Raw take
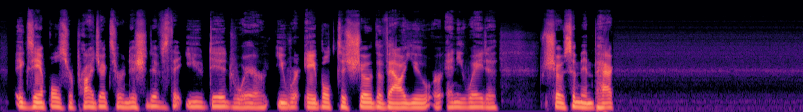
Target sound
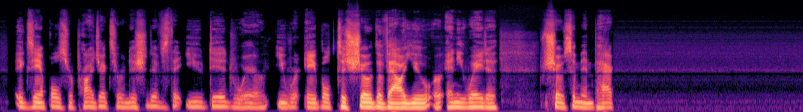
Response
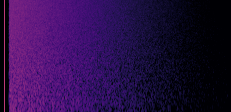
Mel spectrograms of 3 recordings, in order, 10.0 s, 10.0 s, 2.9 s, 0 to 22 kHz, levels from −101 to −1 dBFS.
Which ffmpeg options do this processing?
-filter_complex "[0:a]asplit=3[s0][s1][s2];[s0]afade=t=out:st=4.19:d=0.02[s3];[s1]acontrast=81,afade=t=in:st=4.19:d=0.02,afade=t=out:st=6.94:d=0.02[s4];[s2]afade=t=in:st=6.94:d=0.02[s5];[s3][s4][s5]amix=inputs=3:normalize=0,asuperstop=centerf=1600:order=4:qfactor=3.1,volume=1.58"

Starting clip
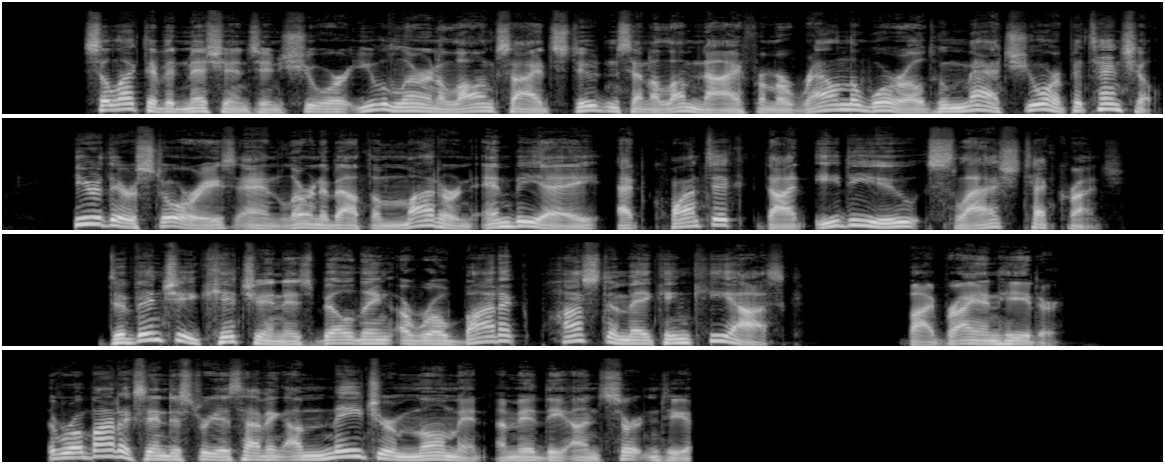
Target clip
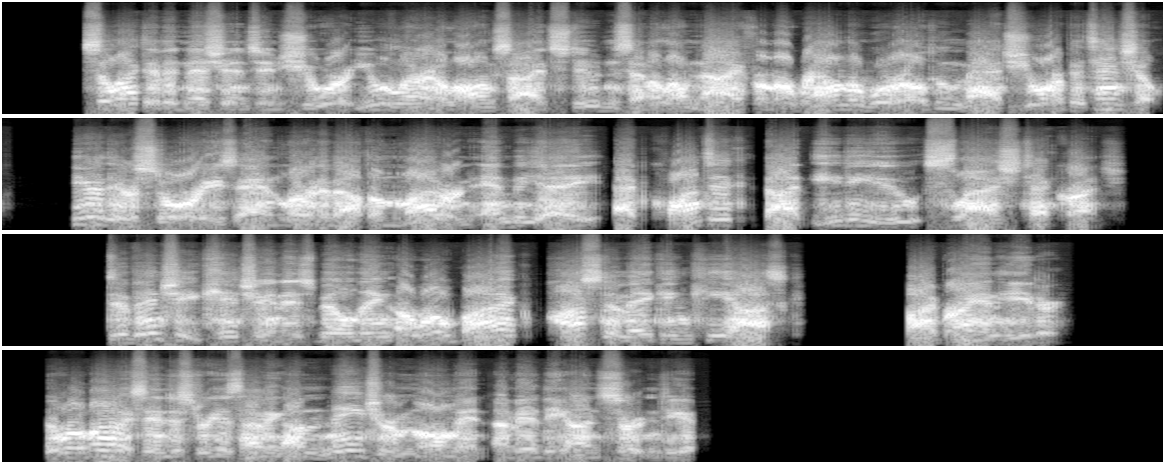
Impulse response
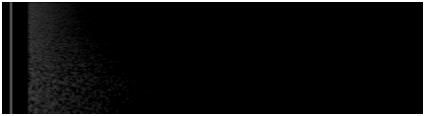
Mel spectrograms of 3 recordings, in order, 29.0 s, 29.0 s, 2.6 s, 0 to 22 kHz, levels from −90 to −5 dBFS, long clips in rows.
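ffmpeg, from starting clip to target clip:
-filter_complex "[0:a]afftfilt=real='re':imag='-im':win_size=2048:overlap=0.75,apsyclip=37.6,asplit=2[s0][s1];[s1]acompressor=threshold=0.251:ratio=6,volume=0.891[s2];[s0][s2]amix=inputs=2:normalize=0,highpass=f=920:t=q:w=6.2,asoftclip=type=tanh:threshold=0.944,agate=range=0.0126:threshold=0.0794:ratio=16:detection=peak,volume=0.891"

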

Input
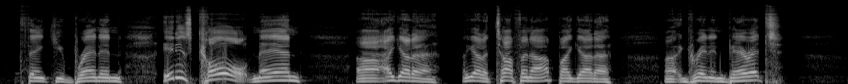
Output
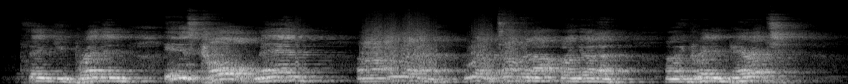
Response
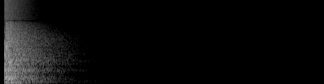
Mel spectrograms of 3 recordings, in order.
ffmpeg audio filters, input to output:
-filter_complex "[1:a]atrim=start_sample=2205[s0];[0:a][s0]afir=irnorm=-1:irlink=0,asettb=1/sr,asplit=3[s1][s2][s3];[s1]atrim=end=2.954[s4];[s2]atrim=start=2.95:end=5.27,asetpts=PTS-STARTPTS,afade=t=in:d=0.004:c=qsin,afade=t=out:st=2.316:d=0.004:c=qsin,volume=0.944,asoftclip=hard,volume=1.06[s5];[s3]atrim=start=5.266[s6];[s4][s5]acrossfade=d=0.004:c1=hsin:c2=qsin[s7];[s7][s6]acrossfade=d=0.004:c1=qsin:c2=hsin,volume=0.126"

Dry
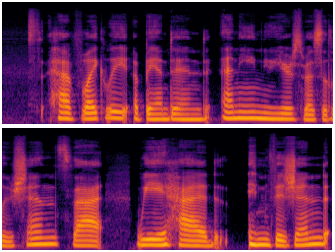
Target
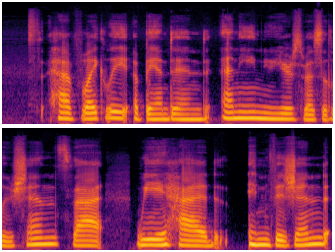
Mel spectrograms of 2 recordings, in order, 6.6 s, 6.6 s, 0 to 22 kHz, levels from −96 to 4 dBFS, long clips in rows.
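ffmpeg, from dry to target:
-filter_complex "[0:a]asoftclip=type=tanh:threshold=0.422,asettb=1/sr,asplit=3[s0][s1][s2];[s0]atrim=end=0.944[s3];[s1]atrim=start=0.94:end=2.56,asetpts=PTS-STARTPTS,afade=t=in:d=0.004:c=qsin,afade=t=out:st=1.616:d=0.004:c=qsin,equalizer=f=7800:t=o:w=0.76:g=13.5[s4];[s2]atrim=start=2.556[s5];[s3][s4]acrossfade=d=0.004:c1=hsin:c2=qsin[s6];[s6][s5]acrossfade=d=0.004:c1=qsin:c2=hsin,volume=1.88"

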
